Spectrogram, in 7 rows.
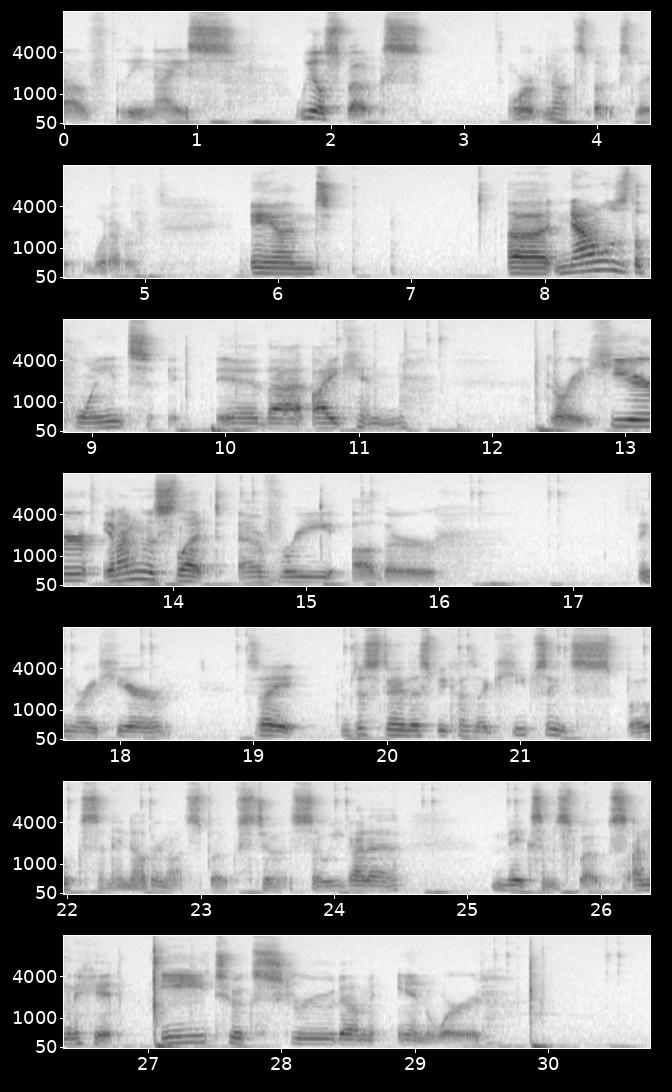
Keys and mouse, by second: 8.8-9.4 drag, 9.4 right click, 11.6 middle click, 12.2-14.8 right drag, 12.5 Tab, 14.6 click, 14.6 middle click, 15.6 shift+middle click, 15.7-25.8 shift+drag, 17.0 shift+middle click, 17.0 shift+right click, 18.3 shift+middle click, 18.3 shift+right click, 19.1 shift+middle click, 19.1 shift+right click, 20.7 shift+middle click, 20.7 shift+right click, 22.1 shift+middle click, 22.1 shift+right click, 23.5 shift+middle click, 23.5 shift+right click, 24.3 shift+middle click, 24.3 shift+right click, 25.8-29.3 right drag, 27.3 e, 30.2 Tab.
